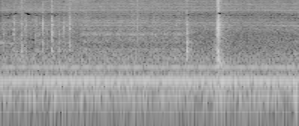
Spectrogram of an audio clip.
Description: LG refrigerator sometimes was extra loud and buzzing/rattling. It was simply a vibrating retainer clip on one of the compressor mount posts.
